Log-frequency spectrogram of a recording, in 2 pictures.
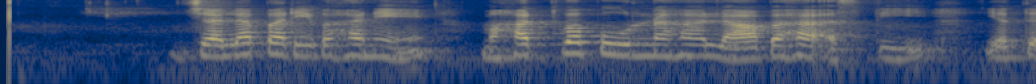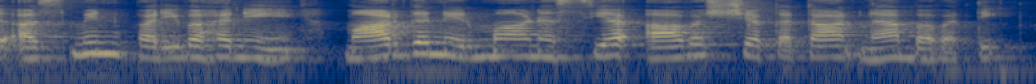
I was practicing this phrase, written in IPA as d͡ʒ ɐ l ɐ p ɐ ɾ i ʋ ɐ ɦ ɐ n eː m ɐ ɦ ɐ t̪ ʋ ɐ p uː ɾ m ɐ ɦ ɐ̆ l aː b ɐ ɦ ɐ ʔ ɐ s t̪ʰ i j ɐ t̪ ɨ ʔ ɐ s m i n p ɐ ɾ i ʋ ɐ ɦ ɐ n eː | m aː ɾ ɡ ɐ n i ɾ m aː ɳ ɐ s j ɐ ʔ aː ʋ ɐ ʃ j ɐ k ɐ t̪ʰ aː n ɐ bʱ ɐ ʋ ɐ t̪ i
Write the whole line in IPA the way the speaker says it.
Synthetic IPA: d͡ʒ ɐ l ɐ p ɐ ɾ i ʋ ɐ ɦ ɐ n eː m ɐ ɦ ɐ t̪ ʋ ɐ p uː ɾ ɳ ɐ ɦ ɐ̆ l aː b ɐ ɦ ɐ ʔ ɐ s t̪ i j ɐ t̪ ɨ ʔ ɐ s m i n p ɐ ɾ i ʋ ɐ ɦ ɐ n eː | m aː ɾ ɡ ɐ n i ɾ m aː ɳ ɐ s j ɐ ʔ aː ʋ ɐ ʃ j ɐ k ɐ t̪ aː n ɐ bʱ ɐ ʋ ɐ t̪ i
